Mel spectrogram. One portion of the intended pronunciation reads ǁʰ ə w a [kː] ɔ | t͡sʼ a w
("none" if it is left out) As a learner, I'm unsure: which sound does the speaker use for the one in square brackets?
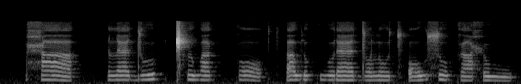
kː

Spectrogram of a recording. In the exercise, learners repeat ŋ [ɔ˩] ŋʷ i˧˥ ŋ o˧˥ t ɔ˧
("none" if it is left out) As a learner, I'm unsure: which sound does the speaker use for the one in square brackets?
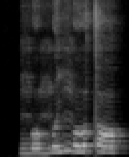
o˩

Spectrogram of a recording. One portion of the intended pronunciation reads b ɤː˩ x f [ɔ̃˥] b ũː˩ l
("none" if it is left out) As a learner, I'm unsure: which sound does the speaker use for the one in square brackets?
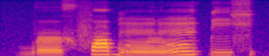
ɔ˥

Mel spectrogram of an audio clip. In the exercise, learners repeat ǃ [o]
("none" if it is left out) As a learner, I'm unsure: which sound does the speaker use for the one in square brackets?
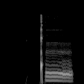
ɵ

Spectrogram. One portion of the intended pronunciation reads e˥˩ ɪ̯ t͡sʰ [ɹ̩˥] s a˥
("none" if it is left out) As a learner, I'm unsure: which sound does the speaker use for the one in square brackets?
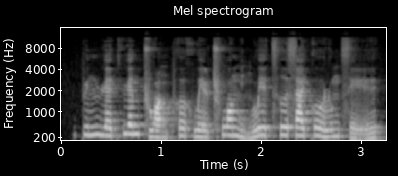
ɹ̩˥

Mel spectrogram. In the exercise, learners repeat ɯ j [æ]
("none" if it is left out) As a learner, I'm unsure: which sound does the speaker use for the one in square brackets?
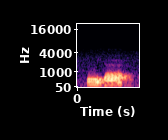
æ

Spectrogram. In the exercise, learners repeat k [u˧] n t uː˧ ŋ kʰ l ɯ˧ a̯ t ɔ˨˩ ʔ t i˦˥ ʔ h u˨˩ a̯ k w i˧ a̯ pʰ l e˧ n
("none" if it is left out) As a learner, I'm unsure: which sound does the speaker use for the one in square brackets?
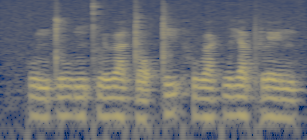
u˧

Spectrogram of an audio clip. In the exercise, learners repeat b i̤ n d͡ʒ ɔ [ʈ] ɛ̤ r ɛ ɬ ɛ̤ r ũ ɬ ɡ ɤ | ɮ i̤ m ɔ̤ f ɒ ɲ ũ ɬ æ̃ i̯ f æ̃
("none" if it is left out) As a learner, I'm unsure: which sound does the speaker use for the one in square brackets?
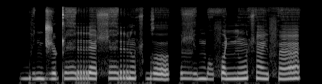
ʈ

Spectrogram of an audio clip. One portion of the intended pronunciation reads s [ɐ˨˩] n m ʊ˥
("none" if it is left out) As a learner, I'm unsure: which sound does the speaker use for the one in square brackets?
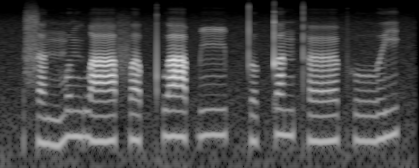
ɐ˨˩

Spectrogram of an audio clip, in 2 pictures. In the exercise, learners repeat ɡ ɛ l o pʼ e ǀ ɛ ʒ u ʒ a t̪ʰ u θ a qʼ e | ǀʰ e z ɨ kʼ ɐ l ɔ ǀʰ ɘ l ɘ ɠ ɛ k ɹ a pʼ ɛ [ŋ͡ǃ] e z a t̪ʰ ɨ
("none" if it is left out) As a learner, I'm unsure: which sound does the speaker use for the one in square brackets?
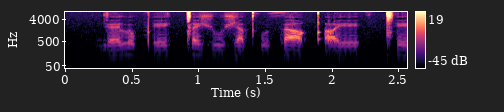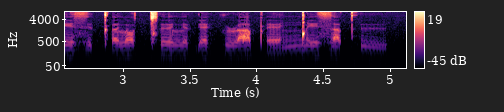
ŋ͡ǃ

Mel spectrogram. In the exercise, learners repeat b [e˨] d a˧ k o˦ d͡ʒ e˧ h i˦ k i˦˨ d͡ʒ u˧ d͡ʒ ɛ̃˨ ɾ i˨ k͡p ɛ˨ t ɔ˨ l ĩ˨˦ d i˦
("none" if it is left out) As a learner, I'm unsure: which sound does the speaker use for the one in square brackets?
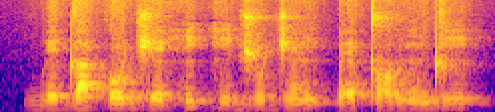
e˧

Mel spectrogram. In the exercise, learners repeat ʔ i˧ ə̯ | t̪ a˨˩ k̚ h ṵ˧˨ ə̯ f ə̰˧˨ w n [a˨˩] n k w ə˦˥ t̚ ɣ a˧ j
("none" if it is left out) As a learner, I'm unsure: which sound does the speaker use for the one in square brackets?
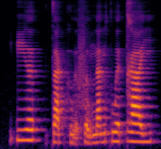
a˧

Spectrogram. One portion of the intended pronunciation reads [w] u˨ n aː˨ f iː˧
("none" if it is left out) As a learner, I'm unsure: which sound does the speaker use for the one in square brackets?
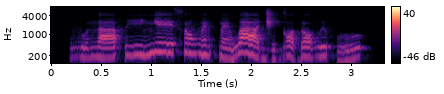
v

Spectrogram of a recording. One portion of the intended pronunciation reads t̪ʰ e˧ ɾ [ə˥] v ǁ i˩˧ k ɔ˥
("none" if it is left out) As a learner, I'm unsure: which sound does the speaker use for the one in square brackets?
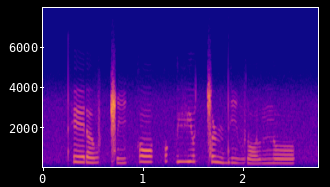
ə˩˧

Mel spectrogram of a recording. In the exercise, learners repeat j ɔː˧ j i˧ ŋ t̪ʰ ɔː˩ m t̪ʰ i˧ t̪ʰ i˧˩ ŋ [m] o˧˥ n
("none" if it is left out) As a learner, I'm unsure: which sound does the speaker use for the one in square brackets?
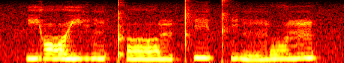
m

